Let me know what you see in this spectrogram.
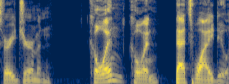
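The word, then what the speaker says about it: Koehn: pronounce it Cohen because in Germany OE is an a sound ah but there are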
